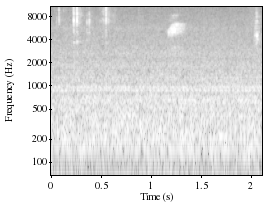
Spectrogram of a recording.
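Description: Faint sounds of a person eating: a few soft clicks of chewing early on and a brief high squeak a little after a second in, over a steady low room hum.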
